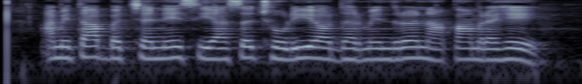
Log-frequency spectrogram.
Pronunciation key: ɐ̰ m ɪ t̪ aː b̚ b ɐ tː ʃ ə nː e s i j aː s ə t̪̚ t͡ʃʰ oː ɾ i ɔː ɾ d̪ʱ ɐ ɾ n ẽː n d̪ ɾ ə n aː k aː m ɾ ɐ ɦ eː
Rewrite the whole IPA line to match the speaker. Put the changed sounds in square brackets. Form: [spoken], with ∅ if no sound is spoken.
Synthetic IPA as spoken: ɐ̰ m ɪ t̪ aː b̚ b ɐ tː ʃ ə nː e s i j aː s ə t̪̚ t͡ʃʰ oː [ɽ] i ɔː ɾ d̪ʱ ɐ ɾ [m] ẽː n d̪ ɾ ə n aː k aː m ɾ ɐ ɦ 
